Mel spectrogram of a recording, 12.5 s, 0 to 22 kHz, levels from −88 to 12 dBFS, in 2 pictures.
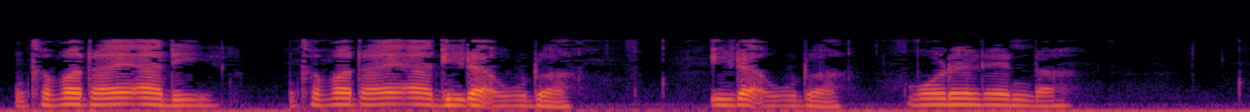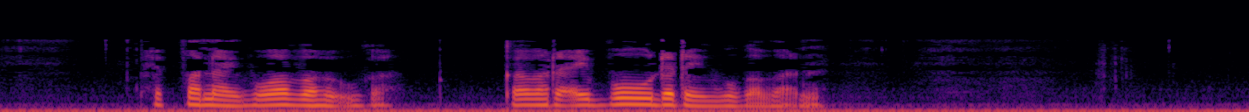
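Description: From the start the speech sounds watery and swirly, with nothing above 5.9 kHz, the heavy damage of MP3 compression. The encoder likely ran short of bits, which fits a low bitrate around 24 kbps, so it chopped the treble and kept flicking weak detail on and off.

From 1.45 s to 5.49 s there's a doubled audio track. A second full-band copy of the speech, about as loud as the original, trails it by roughly a second and a half, likely from a slower capture path. It cuts in and out abruptly with no room tail.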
